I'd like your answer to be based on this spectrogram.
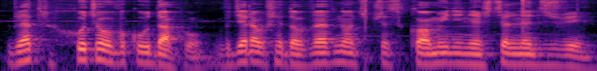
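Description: A man narrating a scripted story in an even, measured reading. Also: lowish voice. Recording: music underneath.

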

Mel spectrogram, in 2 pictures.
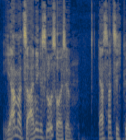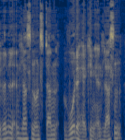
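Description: A man with a mid-pitched voice gives measured football analysis in a very dry recording. He explains his points as a pundit would, feeling his way through phrases and repeating words. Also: expressive, husky, no echo.

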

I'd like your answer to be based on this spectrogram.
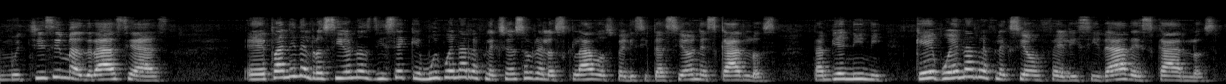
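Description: Upbeat female host, fairly high voice. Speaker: host of a children's storytelling program. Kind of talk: live program hosting, reading out viewer messages.

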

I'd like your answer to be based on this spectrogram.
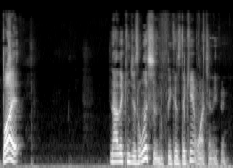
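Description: A young man co-hosting a podcast in casual, excitable chat, swearing freely. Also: on the high side, moderate pace. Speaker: podcast co-host.

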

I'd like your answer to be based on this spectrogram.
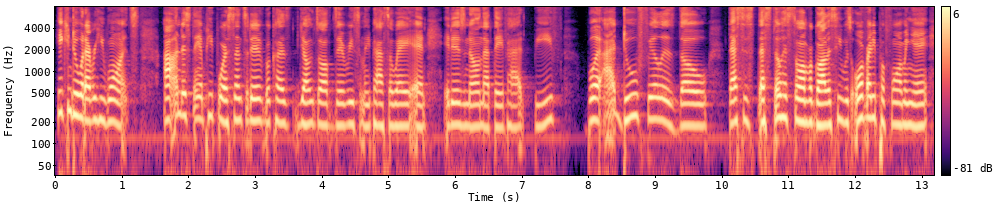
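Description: A woman's voice: mid-range voice, steady tone, normal speed, clean tone. A young woman hosting a podcast and radio show, giving casual, opinionated entertainment news commentary and often correcting herself. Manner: chatty, opinionated, frequent self-corrections and stumbles.

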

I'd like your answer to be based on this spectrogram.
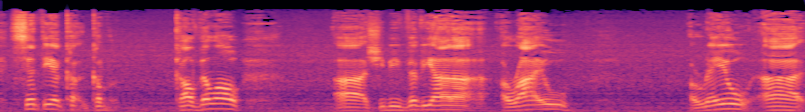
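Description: Over slight background noise in a rough recording, a middle-aged man with a mid-range voice and vocal fry gives his fight betting picks. He's from Massachusetts and runs a picks channel, and he rambles, curses, and stumbles over names.

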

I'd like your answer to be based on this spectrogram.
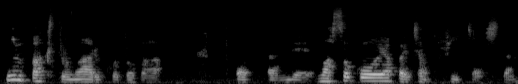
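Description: A man's voice: mid-range voice, expressive, fast talker, creaky, crowd noise. A man who is a book author guest, speaking politely and hesitantly on a livestream with many fillers. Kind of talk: casual livestream chat.

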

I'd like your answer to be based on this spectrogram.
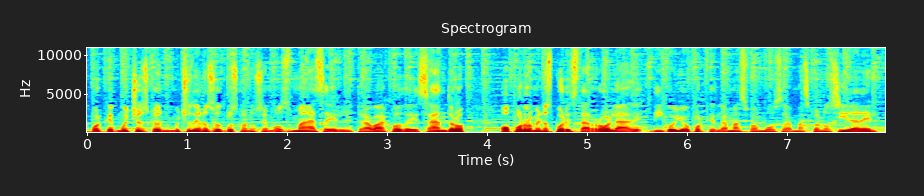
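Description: A man's voice: mid-range voice, mellow. A man with a Mexican accent hosting a radio show in a casual, slangy, jokey way. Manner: slangy, jokey, often laughing. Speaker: radio host.

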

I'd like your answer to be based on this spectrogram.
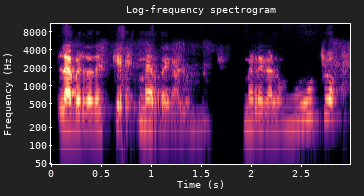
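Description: A woman's voice: mid-range voice, fairly quick. A middle-aged woman telling her story as a mother, earnest and emotional, looping back with many fillers. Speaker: mother sharing her testimony. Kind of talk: heartfelt personal storytelling. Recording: dull lo-fi sound.

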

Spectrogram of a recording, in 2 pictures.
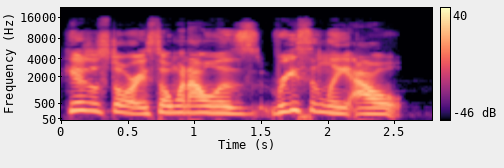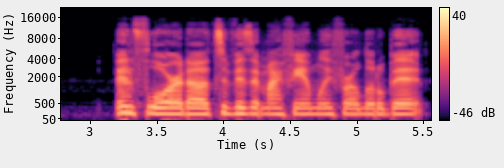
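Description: A woman hosting a podcast, telling a personal faith story in an animated, laughing way and acting out the people she quotes. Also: lowish voice, fairly quick, clear, resonant tone, dry recording, studio quality. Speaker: podcast host.

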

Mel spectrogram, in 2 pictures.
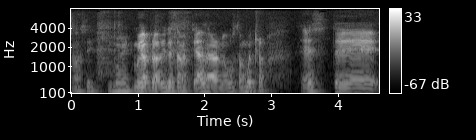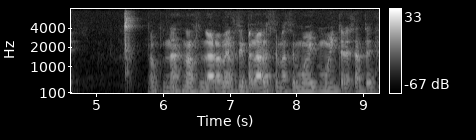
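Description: A man's voice: a little high, flat delivery, normal speed, a bit bright. A man hosting a podcast interview, hesitant and agreeable, with many fillers. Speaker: podcast host. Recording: echoey, dull lo-fi room.

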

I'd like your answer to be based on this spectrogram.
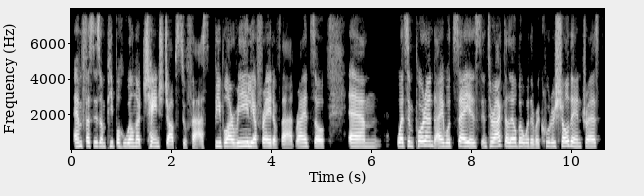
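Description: A woman's voice: mid-range voice, steady tone, moderate pace, no room sound. A woman from Ecuador, a recruiting agency founder talking as a guest in a conversational podcast interview, explaining things with many tag questions and fillers.

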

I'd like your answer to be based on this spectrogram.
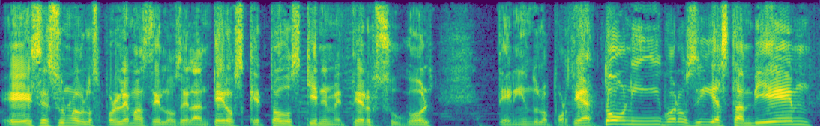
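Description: A man's voice: mid-range voice, expressive, fast. A man hosting a casual sports radio show, chatting and greeting listeners.

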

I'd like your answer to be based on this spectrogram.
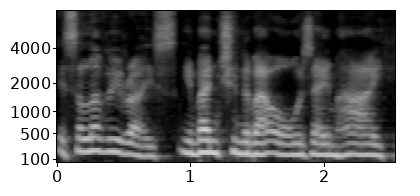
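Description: A chatty man hosts a relaxed podcast conversation, his voice sitting fairly high for a man. His tone is mellow and soft-edged, and he keeps tossing tag questions back to his guest. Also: fast. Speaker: podcast host. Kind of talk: casual podcast chat.

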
